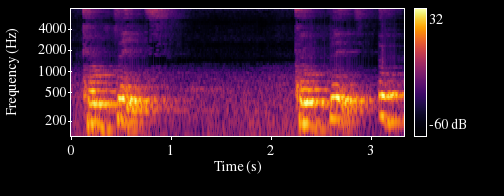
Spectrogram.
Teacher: So the first syllable is without stress. That is why we have the short sound. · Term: schwa sound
